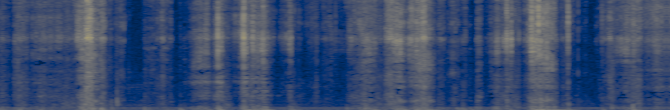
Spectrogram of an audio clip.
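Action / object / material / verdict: scrape / pale wooden block / wood / none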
